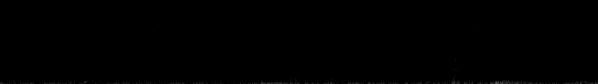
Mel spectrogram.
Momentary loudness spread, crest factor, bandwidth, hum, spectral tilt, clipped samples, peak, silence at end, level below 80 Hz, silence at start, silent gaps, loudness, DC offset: 6 LU; 26 dB; 18 kHz; none; -4 dB/octave; under 0.1%; -40 dBFS; 0 s; -70 dBFS; 0 s; none; -65 LUFS; under 0.1%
